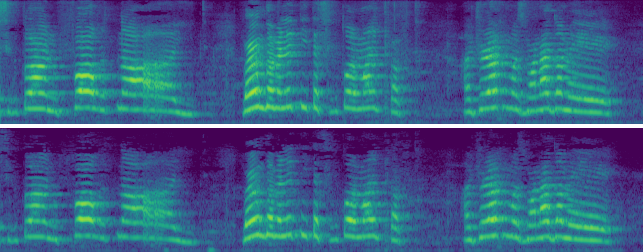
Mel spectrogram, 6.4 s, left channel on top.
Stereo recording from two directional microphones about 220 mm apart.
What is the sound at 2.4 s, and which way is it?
A woman's voice, 25° left (ahead or behind).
